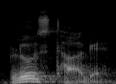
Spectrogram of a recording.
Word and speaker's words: Bluestage: Bluestage. It's okay, that's the German pronunciation.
